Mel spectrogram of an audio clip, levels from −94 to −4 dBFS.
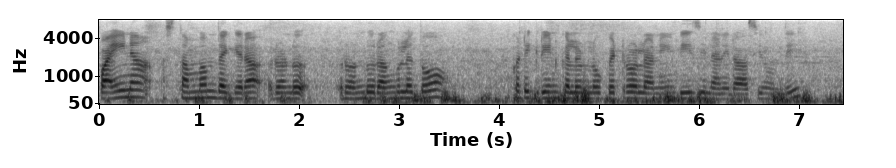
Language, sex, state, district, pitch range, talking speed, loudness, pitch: Telugu, female, Telangana, Mahabubabad, 185-215 Hz, 120 wpm, -19 LUFS, 205 Hz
